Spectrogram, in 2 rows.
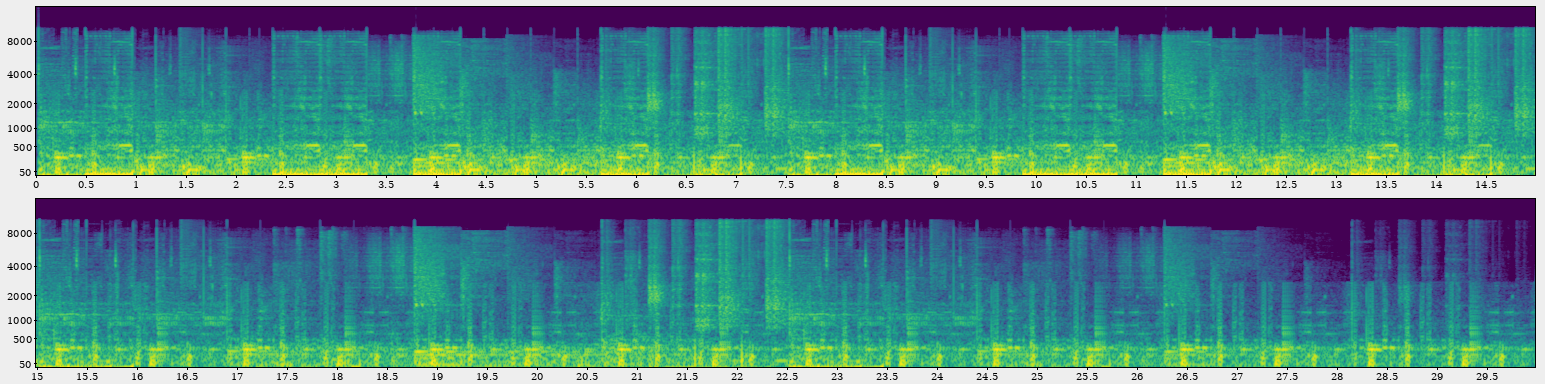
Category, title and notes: Music > Multiple instruments
Demo Track #3567 (Industraumatic)
Noise, Underground, Industrial, Horror, Games, Sci-fi, Soundtrack, Ambient, Cyberpunk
